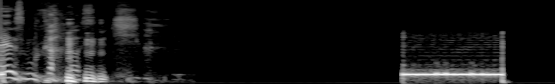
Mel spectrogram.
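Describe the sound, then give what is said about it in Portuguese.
A telephone tone while a call is being placed: one steady mid-pitched beep lasting about a second. It follows a short stretch of a person talking and a pause of silence. “Ei, mamãe, eu vou ligar pra Itaquiara.”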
